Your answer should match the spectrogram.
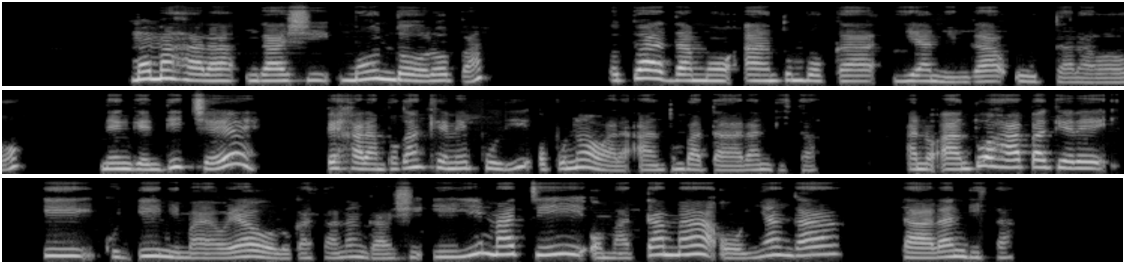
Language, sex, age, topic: Oshiwambo, female, 25-35, finance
